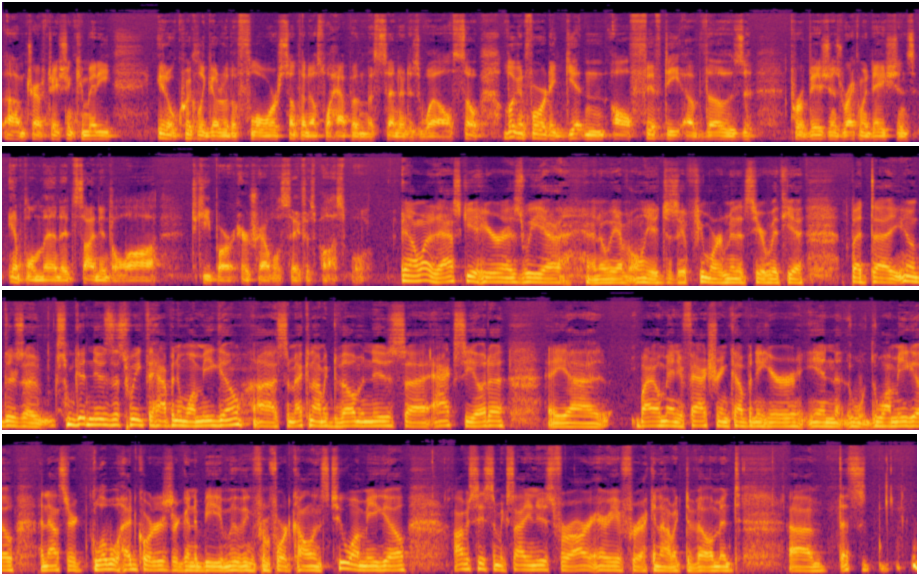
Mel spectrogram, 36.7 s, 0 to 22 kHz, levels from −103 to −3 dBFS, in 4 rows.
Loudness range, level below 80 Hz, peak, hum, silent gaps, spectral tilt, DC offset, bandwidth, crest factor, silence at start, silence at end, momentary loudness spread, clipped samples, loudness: 2 LU; -50 dBFS; 0 dBFS; none; none; -5 dB/octave; under 0.1%; 17.5 kHz; 16 dB; 0 s; 0 s; 5 LU; under 0.1%; -16 LUFS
